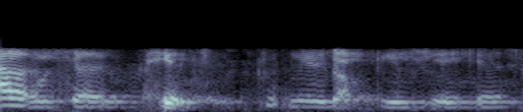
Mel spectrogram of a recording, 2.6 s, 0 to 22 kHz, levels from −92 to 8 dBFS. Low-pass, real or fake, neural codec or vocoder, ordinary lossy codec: 3.6 kHz; fake; codec, 24 kHz, 1.5 kbps, HILCodec; AAC, 32 kbps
